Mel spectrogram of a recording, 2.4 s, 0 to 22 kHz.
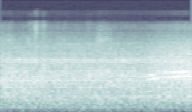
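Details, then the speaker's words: HP Envy 14 laptop (Intel i5 460, Radeon 5650) rendering video with processor maxed out: steady airy hiss with a faint rising whistle near the end as the cooling fan spins hard; loud under full load but normal, body gets very hot. "But it gets pretty loud. I've heard louder fans before, but it does have a lot going on, so I don't know."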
